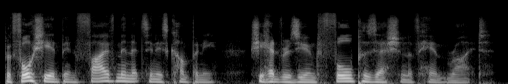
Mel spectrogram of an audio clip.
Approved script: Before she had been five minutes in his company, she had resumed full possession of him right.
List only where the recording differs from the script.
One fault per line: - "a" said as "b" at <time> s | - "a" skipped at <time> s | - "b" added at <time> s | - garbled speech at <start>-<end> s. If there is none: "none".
none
